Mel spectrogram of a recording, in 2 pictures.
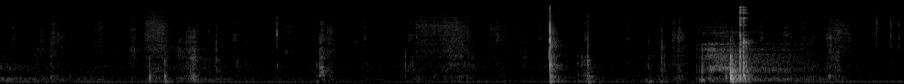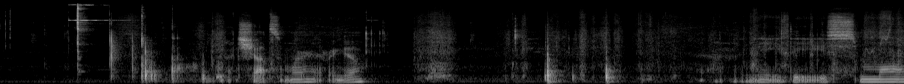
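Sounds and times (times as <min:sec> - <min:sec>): metallic ping of clip: 0:09.8 - 0:10.4.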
